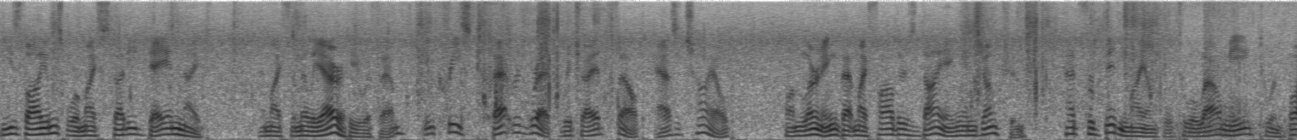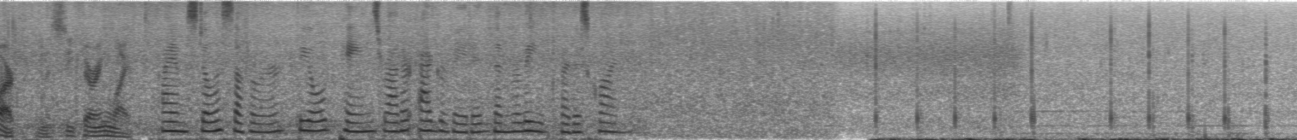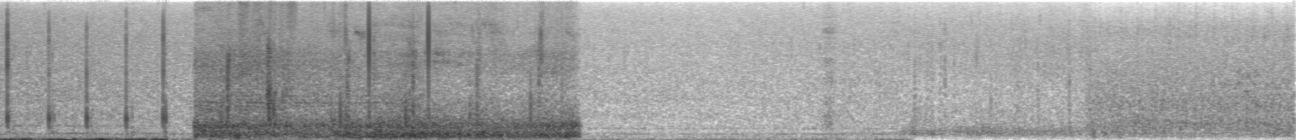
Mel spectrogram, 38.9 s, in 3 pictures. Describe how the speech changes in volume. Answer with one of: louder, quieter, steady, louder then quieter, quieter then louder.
steady.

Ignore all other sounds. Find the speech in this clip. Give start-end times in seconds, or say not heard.
0.0-19.4.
